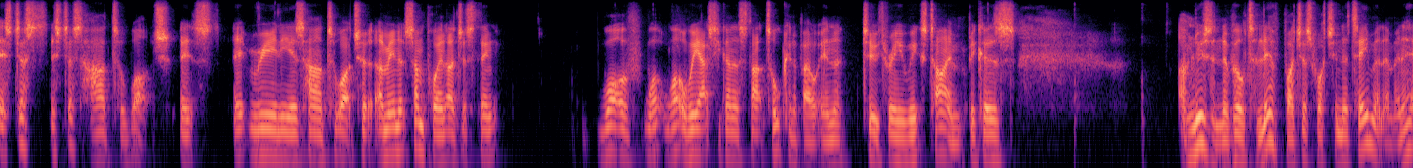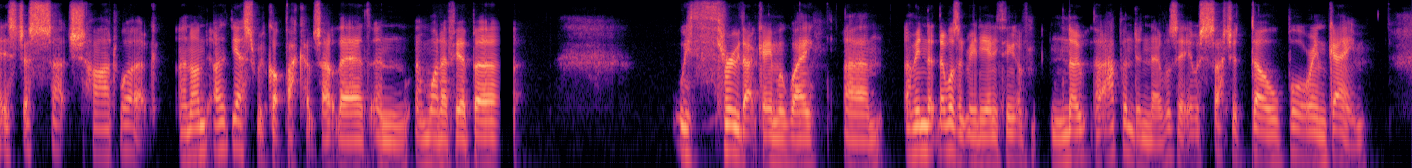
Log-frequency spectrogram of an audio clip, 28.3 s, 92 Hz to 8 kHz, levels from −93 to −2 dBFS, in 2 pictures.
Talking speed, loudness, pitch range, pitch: 210 wpm, -22 LUFS, 105-130 Hz, 110 Hz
